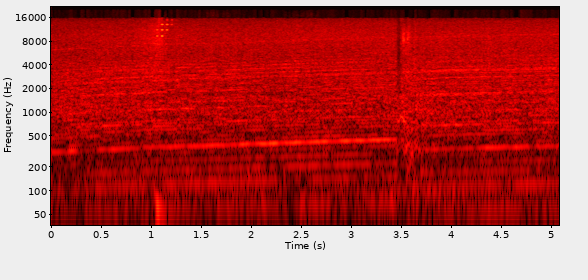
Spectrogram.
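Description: A Ferrari Enzo's engine in Forza Horizon 5 hums steadily at moderate loudness with a slowly rising pitch as the car accelerates, joined by a brief whoosh or thump partway through.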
